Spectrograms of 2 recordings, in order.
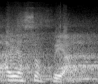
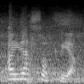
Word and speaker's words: Hagia Sophia: But have you heard about the meaning of the Hagia Sophia?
